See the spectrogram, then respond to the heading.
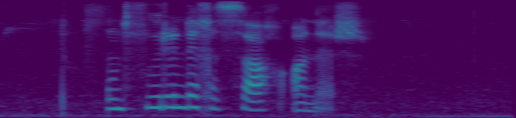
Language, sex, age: Afrikaans, female, 22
